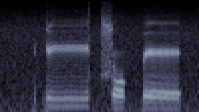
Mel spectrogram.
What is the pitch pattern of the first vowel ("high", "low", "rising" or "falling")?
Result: high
